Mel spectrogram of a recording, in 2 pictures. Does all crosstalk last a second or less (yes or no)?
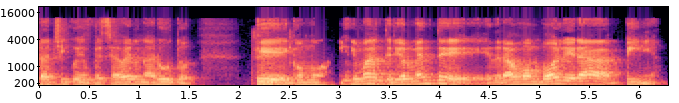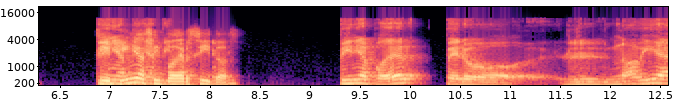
no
